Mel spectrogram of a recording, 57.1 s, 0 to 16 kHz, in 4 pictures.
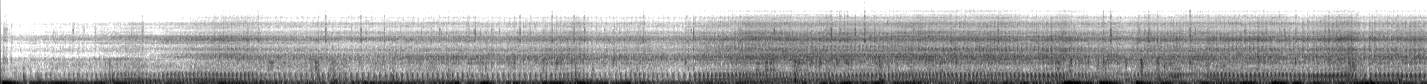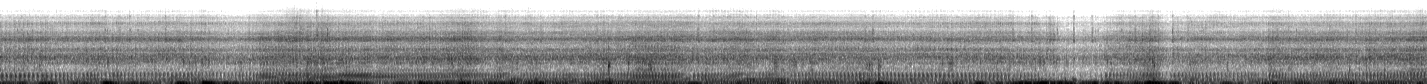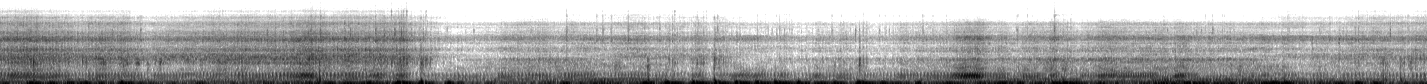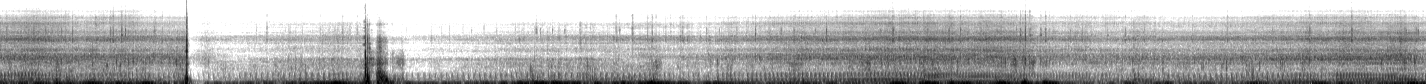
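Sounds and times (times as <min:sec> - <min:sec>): motorcycle engine revving: 0:00.0 - 0:57.0.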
